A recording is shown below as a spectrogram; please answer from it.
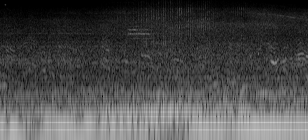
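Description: Busy street traffic heard while riding along among scooters and cars: a steady low drone under the general traffic noise, with voices in the background. A short high beep sounds a little before halfway.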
